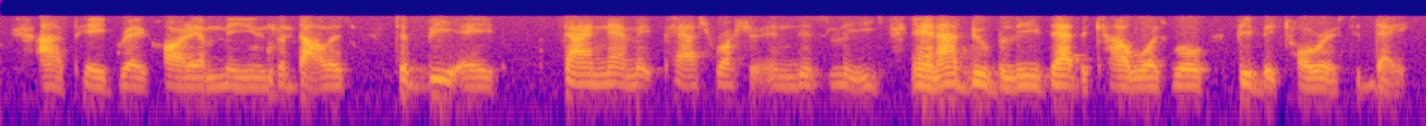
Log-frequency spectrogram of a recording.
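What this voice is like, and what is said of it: Good Jerry Jones impression. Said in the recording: “a pretty good impression of Jerry Jones ... especially the way he said Cowboys”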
